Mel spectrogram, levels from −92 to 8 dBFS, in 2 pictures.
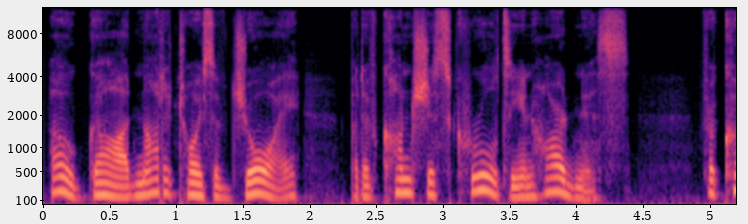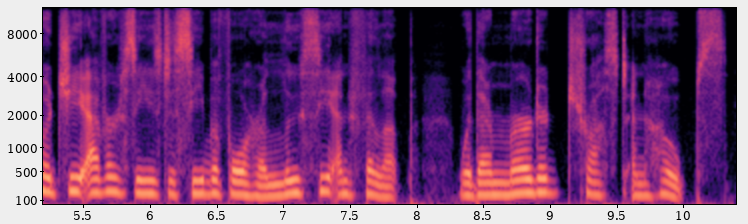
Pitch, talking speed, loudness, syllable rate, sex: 165 Hz, 180 wpm, -18 LUFS, 4.8 syllables/s, female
